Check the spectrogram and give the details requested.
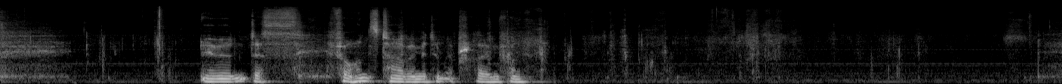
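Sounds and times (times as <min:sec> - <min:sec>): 
pages being leafed through: 0:00.9 - 0:01.8, 0:03.8 - 0:10.4
speech: 0:02.0 - 0:05.5.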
